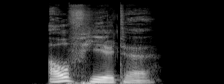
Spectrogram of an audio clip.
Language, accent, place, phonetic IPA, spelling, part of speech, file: German, Germany, Berlin, [ˈaʊ̯fˌhiːltə], aufhielte, verb, De-aufhielte.ogg
- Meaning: first/third-person singular dependent subjunctive II of aufhalten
